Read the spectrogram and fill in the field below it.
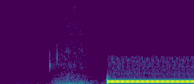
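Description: A faint, brief clatter is followed by a loud, steady electronic telephone tone as a call is dialed, holding unbroken at one pitch until the end, with no voices.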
